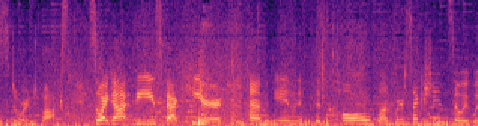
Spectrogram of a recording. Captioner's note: muffled by wind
